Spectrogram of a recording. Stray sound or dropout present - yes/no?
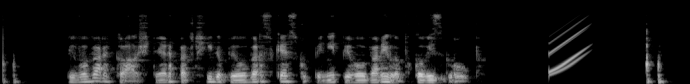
yes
